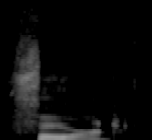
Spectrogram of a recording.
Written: ford

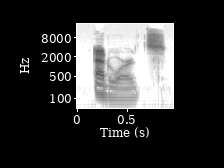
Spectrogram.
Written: edwards

